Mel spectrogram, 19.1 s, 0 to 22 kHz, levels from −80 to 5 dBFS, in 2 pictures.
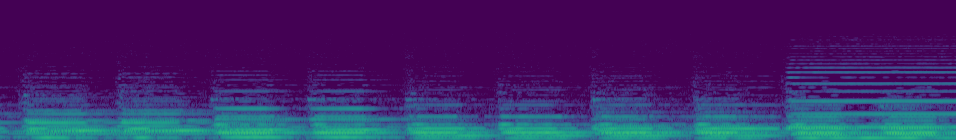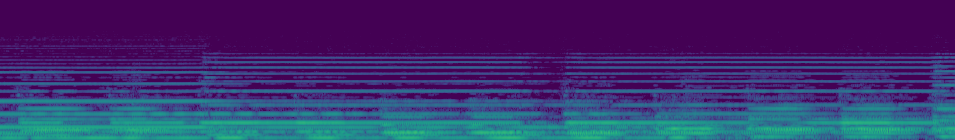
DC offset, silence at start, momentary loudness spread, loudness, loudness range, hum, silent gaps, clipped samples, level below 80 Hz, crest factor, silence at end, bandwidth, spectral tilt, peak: under 0.1%; 0 s; 6 LU; -28 LUFS; 2 LU; none; none; under 0.1%; -38 dBFS; 14 dB; 0 s; 8.6 kHz; -9 dB/octave; -14 dBFS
